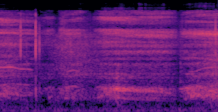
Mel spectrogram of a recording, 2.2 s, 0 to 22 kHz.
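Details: Labored deep breathing with faint high-pitched whistling on the airflow while a 55-year-old man with chronic cough, sudden breathlessness, chest and upper back pain, on prednisolone, takes deep breaths for chest auscultation; wheeze.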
